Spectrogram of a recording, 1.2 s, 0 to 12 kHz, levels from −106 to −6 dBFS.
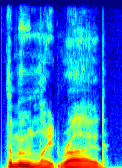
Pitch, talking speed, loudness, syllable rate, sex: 105 Hz, 145 wpm, -15 LUFS, 4.4 syllables/s, male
